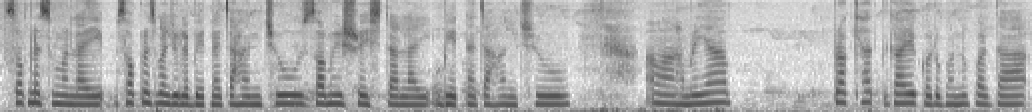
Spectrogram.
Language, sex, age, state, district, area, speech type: Nepali, female, 18-30, West Bengal, Darjeeling, rural, spontaneous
